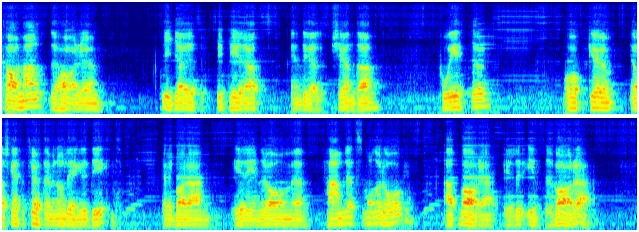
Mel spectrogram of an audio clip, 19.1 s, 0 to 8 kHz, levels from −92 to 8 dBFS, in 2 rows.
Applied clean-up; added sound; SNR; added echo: neural separator model SepFormer DNS4.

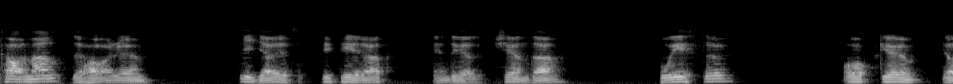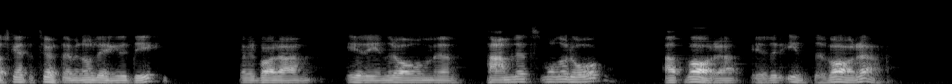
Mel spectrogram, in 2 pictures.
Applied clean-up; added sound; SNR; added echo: neural mask model DeepFilterNet 3.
